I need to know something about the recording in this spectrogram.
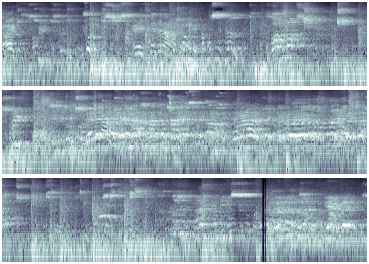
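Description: Basketball being dribbled on a hardwood gym floor, with voices of players and spectators calling out throughout, carried by the reverberation of a large gym hall.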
